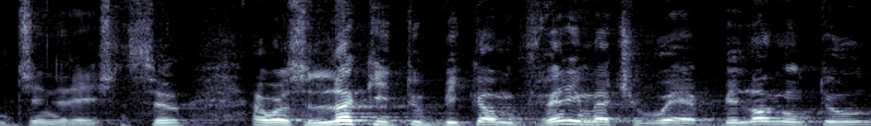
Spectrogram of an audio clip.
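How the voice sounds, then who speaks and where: A man with a southern Dutch accent speaks at a moderate pace with lively intonation over noticeable background noise. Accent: southern Dutch-speaker. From Belgium (Flanders). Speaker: retired history professor. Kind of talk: lecture. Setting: university lecture hall. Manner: hesitant, many fillers.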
